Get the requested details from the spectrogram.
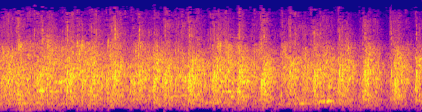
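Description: An audience at a morning church service claps for the Lord for several seconds: a dense, even wash of many hands with no voices rising above it.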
